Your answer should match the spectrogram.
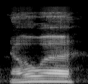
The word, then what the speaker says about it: Noa: Well, it's like Noah, but minus the H. Noah Torson.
